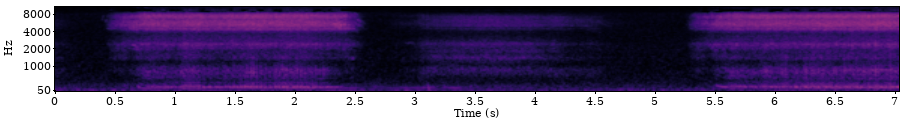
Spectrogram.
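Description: Loud, harsh snores on each breath in, with quieter breathing out between them. Ordinary snoring.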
